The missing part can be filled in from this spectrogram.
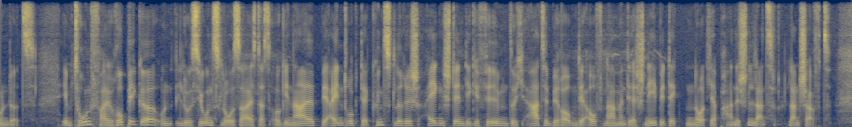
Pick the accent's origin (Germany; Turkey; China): Germany; Bavaria; da ist man natürlich hier als Allgäuer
